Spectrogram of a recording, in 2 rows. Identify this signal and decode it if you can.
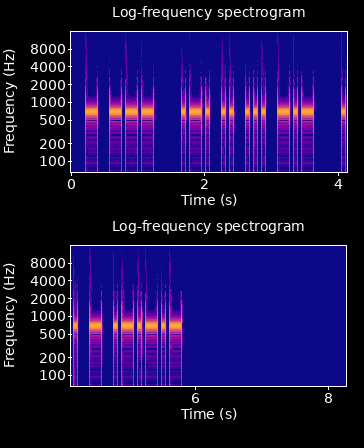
Morse code, heard as a keyed tone, about 19 wpm, 700 Hz. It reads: TO RISK IT.
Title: Sentences from Top 1500 Words 20wpm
